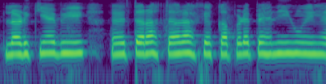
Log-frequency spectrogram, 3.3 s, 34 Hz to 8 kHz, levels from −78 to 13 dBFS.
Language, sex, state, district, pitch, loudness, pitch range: Hindi, female, Jharkhand, Palamu, 245 Hz, -13 LUFS, 240-255 Hz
